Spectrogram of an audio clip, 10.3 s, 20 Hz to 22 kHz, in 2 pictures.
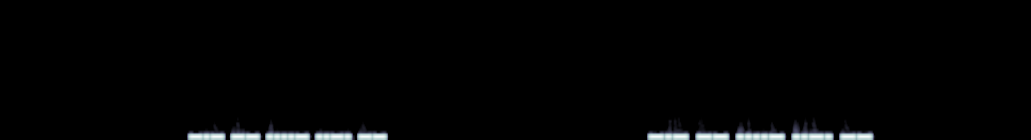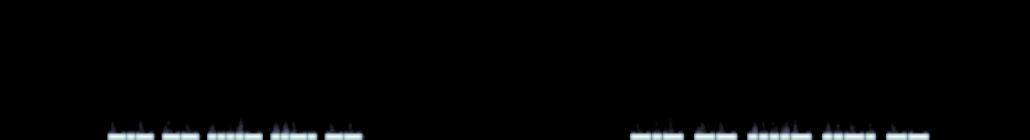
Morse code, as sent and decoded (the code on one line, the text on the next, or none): -.- -- ....- ..-. -- / -.- -- ....- ..-. -- / -.- -- ....- ..-. -- / -.- -- ....- ..-. --
KM4FM KM4FM KM4FM KM4FM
